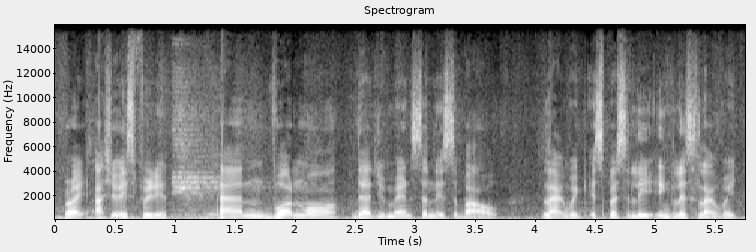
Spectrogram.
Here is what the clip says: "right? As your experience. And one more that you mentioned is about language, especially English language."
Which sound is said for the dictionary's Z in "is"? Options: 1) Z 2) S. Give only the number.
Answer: 2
